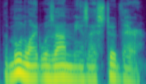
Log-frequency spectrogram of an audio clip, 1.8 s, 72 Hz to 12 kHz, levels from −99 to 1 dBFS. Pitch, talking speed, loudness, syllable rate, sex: 110 Hz, 295 wpm, -16 LUFS, 6.4 syllables/s, male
